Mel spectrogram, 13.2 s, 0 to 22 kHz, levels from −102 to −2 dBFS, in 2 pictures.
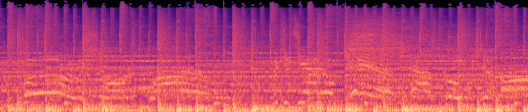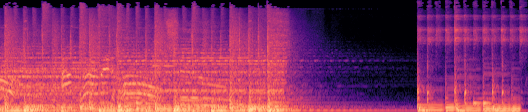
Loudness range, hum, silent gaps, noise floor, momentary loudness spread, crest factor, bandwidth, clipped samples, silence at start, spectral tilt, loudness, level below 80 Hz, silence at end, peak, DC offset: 5 LU; none; none; -46 dBFS; 5 LU; 14 dB; 20 kHz; under 0.1%; 0 s; -5.5 dB/octave; -18 LUFS; -22 dBFS; 0.05 s; -2 dBFS; under 0.1%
